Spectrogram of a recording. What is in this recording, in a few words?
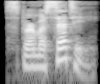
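"spermaceti", English, British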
